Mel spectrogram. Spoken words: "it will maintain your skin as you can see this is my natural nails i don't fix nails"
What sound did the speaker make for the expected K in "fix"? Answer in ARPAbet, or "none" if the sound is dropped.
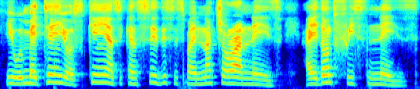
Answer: none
